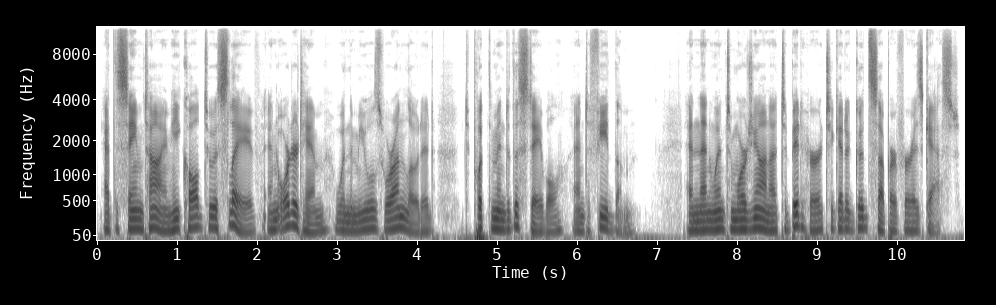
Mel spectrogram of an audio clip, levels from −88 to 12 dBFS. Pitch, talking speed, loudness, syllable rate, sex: 105 Hz, 240 wpm, -20 LUFS, 5.7 syllables/s, male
